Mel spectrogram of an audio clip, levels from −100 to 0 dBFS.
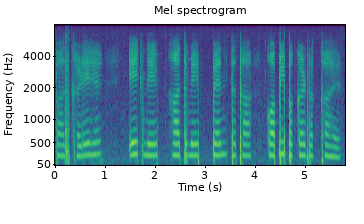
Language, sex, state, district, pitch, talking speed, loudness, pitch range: Hindi, female, Jharkhand, Ranchi, 240 Hz, 135 wpm, -25 LUFS, 230-245 Hz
